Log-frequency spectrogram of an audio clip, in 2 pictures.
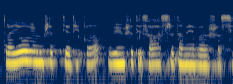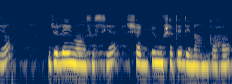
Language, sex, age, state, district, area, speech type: Sanskrit, female, 18-30, Telangana, Hyderabad, urban, spontaneous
